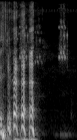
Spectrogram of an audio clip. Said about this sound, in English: Them crickets funny as hell.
